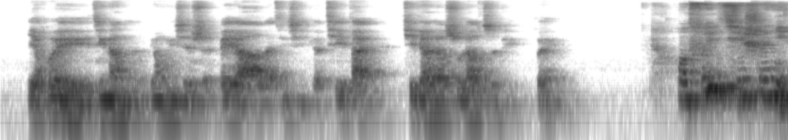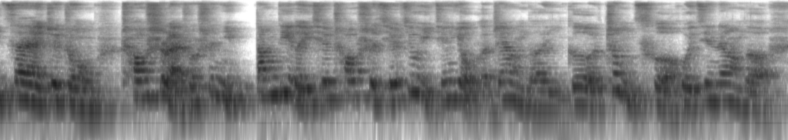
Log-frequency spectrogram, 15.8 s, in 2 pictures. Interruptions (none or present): none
